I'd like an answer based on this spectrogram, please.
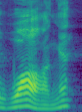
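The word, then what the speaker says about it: Wang: gotten in track apparently garrett wong pronounced with an o sound thought that um or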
